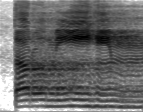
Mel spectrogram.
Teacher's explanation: یا ساکن سے پہلے زیر آیا ہے تو اسے ایک الف کے برابر کھینچ کر پڑھا جائے گا۔ میم یا زیر میم۔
